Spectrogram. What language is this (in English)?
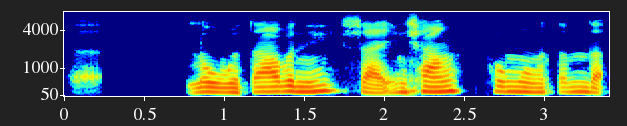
Manipuri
